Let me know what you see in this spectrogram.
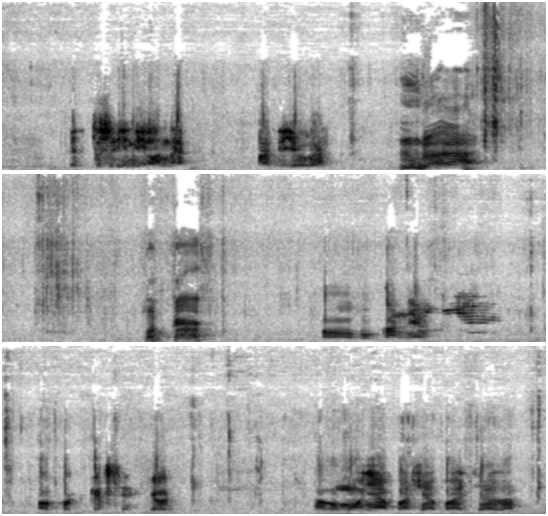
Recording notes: podcast via phone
